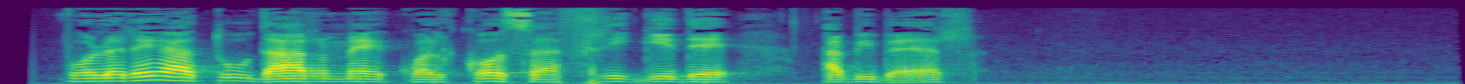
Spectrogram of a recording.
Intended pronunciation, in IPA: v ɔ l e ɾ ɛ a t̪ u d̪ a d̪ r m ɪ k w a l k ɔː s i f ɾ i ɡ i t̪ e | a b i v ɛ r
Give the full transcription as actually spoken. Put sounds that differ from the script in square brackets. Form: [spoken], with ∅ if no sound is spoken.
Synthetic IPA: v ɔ l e ɾ ɛ a t̪ u d̪ a [∅] r m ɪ k w a l k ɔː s [a] f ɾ i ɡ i [d̪] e | a b i [b] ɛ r

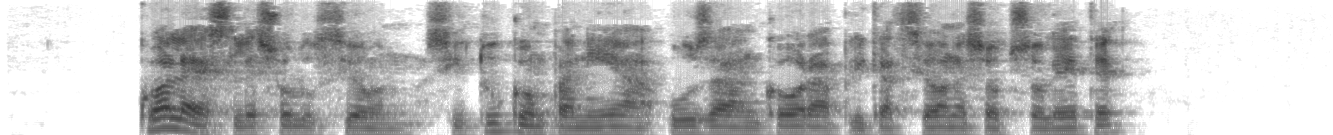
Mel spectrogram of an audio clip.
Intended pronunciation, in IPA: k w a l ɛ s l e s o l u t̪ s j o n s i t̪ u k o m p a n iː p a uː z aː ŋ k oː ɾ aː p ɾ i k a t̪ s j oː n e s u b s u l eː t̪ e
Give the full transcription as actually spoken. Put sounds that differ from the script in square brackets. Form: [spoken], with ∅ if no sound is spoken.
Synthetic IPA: k w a l ɛ s l e s o l u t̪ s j o n s i t̪ u k o m p a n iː [∅] a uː z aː ŋ k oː ɾ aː p [l] i k a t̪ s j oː n e s [o] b s [o] l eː t̪ e

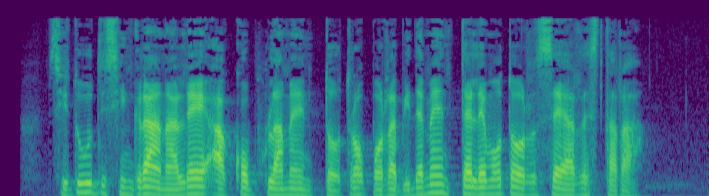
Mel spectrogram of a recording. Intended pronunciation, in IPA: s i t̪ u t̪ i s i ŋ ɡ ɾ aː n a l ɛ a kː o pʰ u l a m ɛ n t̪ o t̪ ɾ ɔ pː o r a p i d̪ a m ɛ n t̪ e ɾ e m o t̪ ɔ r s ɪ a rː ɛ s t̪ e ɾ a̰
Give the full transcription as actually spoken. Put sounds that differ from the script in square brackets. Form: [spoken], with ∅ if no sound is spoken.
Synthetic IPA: s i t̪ u [d̪] i s i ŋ ɡ ɾ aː n a l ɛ a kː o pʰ u l a m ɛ n t̪ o t̪ ɾ ɔ pː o r a p i d̪ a m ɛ n t̪ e [l] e m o t̪ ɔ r s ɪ a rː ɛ s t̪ [a] ɾ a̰

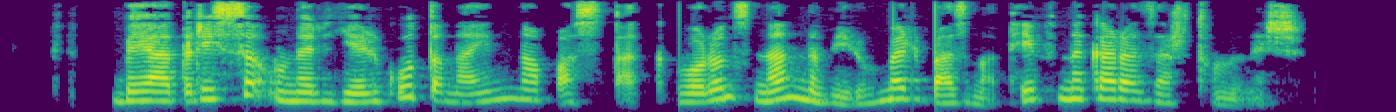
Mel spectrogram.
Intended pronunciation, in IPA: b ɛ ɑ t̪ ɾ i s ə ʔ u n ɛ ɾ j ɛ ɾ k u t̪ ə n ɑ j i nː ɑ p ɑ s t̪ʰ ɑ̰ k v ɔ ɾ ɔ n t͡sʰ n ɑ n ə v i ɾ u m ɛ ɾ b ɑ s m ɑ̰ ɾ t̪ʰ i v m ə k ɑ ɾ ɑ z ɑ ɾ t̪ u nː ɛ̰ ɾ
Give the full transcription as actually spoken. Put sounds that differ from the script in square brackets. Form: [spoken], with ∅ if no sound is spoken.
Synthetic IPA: b ɛ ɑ t̪ ɾ i s ə ʔ u n ɛ ɾ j ɛ ɾ k u t̪ ə n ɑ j i nː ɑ p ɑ s [t̪] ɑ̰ k v ɔ ɾ ɔ n t͡sʰ n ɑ n ə v i ɾ u m ɛ ɾ b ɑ [z] m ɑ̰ [∅] t̪ʰ i v [n] ə k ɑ ɾ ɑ z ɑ ɾ [t̪ʰ] u nː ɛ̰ ɾ

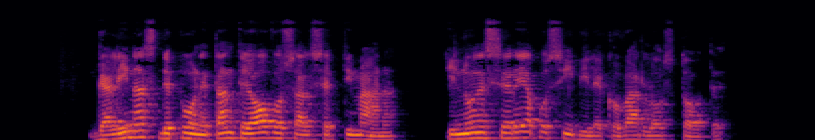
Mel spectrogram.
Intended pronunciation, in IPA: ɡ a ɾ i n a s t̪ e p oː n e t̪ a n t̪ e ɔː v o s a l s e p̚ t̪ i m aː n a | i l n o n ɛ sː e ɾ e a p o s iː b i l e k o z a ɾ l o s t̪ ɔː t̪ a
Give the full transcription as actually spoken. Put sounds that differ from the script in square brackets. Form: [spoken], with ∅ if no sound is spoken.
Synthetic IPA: ɡ a [l] i n a s [d̪] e p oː n e t̪ a n t̪ e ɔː v o s a l s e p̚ t̪ i m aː n a | i l n o n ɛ sː e ɾ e a p o s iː b i l e k o [v] a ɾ l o s t̪ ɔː t̪ [e]

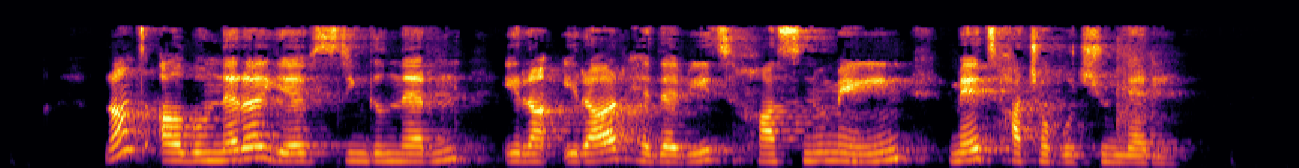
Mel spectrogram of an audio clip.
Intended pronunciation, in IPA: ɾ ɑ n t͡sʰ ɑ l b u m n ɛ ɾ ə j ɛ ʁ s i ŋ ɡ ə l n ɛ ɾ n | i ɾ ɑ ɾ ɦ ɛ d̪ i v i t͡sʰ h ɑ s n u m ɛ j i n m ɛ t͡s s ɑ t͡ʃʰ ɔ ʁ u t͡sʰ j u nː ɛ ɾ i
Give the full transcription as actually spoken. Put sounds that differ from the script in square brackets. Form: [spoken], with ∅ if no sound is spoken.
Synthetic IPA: ɾ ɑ n t͡sʰ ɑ l b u m n ɛ ɾ ə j ɛ [v] s i ŋ ɡ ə l n ɛ ɾ n | i ɾ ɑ ɾ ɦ ɛ d̪ [ɛ] v i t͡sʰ h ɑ s n u m ɛ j i n m ɛ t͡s [h] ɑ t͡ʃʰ ɔ ʁ u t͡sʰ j u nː ɛ ɾ i

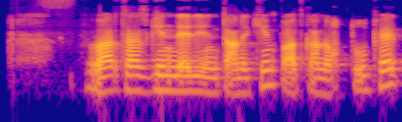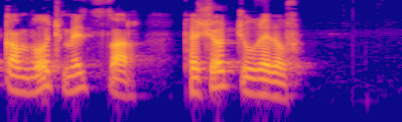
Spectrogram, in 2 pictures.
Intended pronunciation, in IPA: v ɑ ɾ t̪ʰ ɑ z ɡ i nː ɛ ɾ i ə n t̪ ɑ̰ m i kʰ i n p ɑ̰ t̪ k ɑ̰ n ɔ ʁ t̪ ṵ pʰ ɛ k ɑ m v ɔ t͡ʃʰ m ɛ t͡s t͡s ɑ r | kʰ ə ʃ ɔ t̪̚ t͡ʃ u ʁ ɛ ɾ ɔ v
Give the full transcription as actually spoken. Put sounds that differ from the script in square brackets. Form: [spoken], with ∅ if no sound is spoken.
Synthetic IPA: v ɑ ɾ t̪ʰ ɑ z ɡ i nː ɛ ɾ i ə n t̪ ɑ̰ [n] i kʰ i n p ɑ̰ t̪ k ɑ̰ n ɔ ʁ t̪ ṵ pʰ ɛ k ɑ m v ɔ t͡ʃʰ m ɛ t͡s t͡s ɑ r | [pʰ] ə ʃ ɔ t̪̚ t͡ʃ u ʁ ɛ ɾ ɔ v

